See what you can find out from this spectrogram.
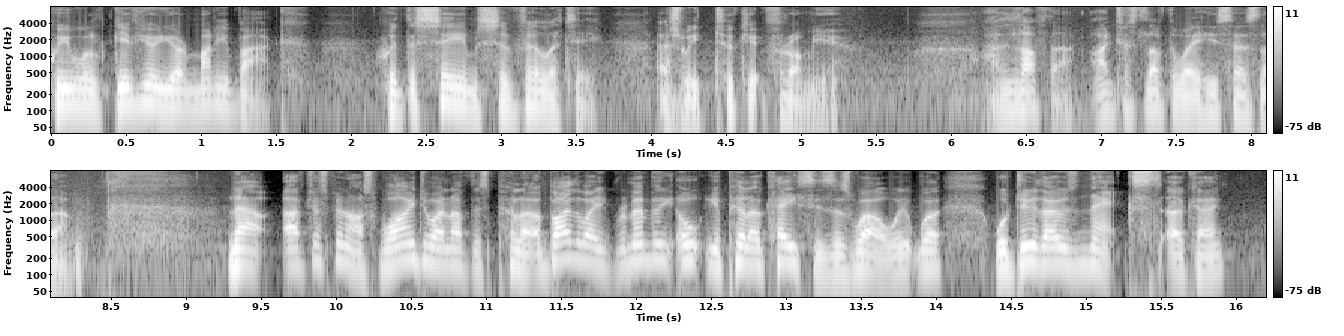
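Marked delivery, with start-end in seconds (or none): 0.0-5.2 put-on soft, silky, gentle Glasgow Scottish accent. Quoting the glasgow gentleman who answers the phones: soft silky scottish brogue. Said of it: "in his what beautiful sort of soft, silky Scottish brogue".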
